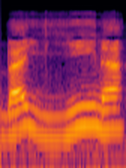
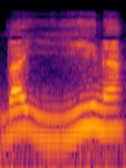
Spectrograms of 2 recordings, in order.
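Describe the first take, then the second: Both takes have the same delivery.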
